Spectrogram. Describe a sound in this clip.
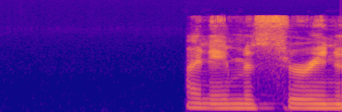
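An older man speaks into a microphone.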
